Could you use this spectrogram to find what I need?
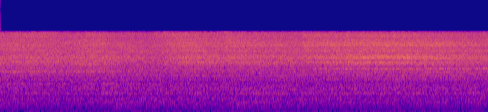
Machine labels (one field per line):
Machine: fan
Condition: normal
